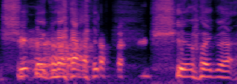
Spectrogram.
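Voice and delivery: loud laugh breaking into the words. Real, not acted. Friend cracking up at his own army story, laughing. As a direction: crack up while talking.

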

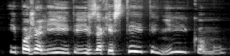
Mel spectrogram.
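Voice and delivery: high, slow plaintive moan. A narrator's reading. Granny moans that nobody protects her, high and plaintive. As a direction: groan it out, sorry for herself. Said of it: "простогнала баба Мокрина".

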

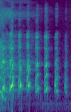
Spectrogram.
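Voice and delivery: a sudden high burst of laughter; real giggle. Real, not acted. Laughs at own line.

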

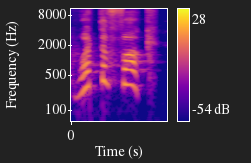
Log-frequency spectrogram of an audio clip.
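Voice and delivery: high-pitched mock disbelief; incredulous outburst. Host reacting to adults crying over Disney hugs, incredulous. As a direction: squeal it in exasperated bafflement.

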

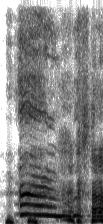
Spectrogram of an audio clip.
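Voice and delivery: high whiny laughing complaint; imitating Narcisa. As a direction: whine it through a laugh. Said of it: "eu falei". (reclamação aguda e risonha imitando a Narcisa)

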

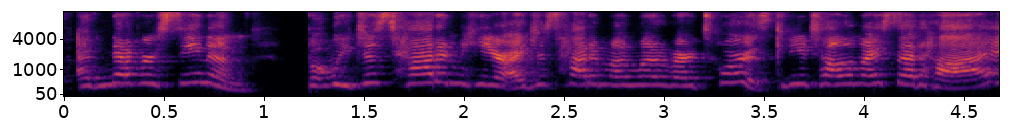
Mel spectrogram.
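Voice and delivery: very high, loud eager surfer; cheerful guy asking a favour; excited surfer bro. Retold or imitated.

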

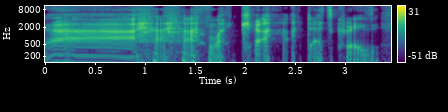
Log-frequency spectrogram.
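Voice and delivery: forced polite laugh over the words; hammed-up fake laughter. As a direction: pretend to find the joke funny. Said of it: "that fake laugh".

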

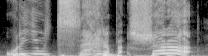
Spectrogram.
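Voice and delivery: high, scornful squeaky inner voice; a mock exasperated squeal in his head. In his head to depressed friends, high mocking squeal. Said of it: "I be like".

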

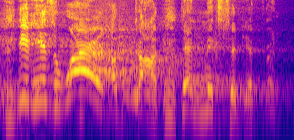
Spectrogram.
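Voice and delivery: loud, half-sung preaching; preaching at full force. Real, not acted. Pastor lifting the church about God's Word, loud sung preaching. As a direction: ring out each line like a chant.

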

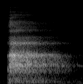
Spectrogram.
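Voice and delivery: whispered, contented ah after a first sip; satisfied ah. Shown as a demonstration. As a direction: let out a soft, whispered ah of pleasure. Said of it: "And did you say".

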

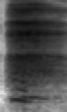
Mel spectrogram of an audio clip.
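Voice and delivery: loud weary sigh out; heavy sigh. Real, not acted. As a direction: sigh of despair. Sighs about job hunting.

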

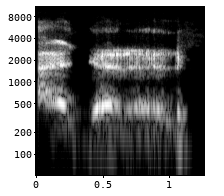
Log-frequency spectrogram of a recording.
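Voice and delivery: high, drawn-out cry of frustration; anguished cry. Real, not acted. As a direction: wail it out high and slow. Frustrated outburst.

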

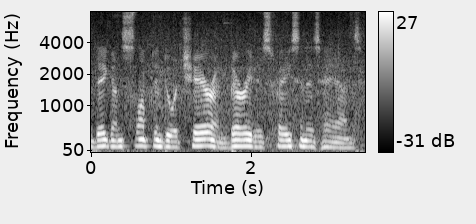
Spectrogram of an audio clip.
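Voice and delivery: ordinary delivery

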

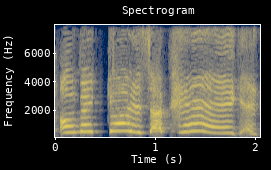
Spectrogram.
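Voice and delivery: loud high shocked cry; loud high horrified cry of a scared child. Retold or imitated. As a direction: gasp it out in horror as a kid. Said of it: "And I was standing like".

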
